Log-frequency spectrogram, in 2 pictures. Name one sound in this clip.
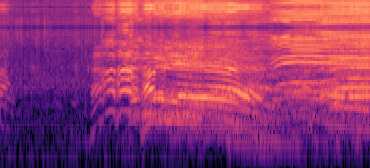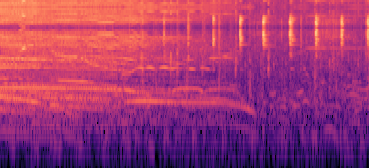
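A crowd of men and women sings loudly together outdoors.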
